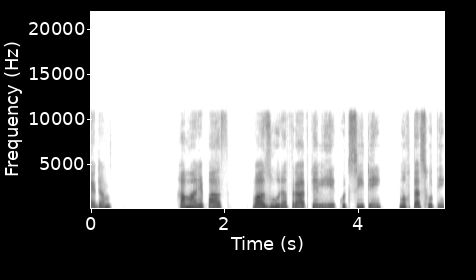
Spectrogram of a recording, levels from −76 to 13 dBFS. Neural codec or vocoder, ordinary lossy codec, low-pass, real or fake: codec, 44.1 kHz, 2.6 kbps, DAC; none; 10.8 kHz; fake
